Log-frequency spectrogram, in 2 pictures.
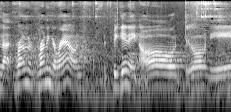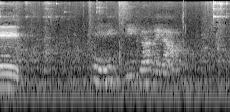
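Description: A woman speaks in a high, animated, sing-song voice close by.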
